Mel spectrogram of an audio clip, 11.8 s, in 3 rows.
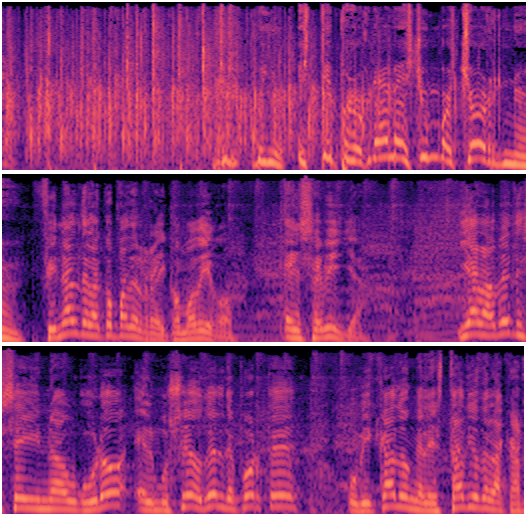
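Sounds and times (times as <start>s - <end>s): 
applause: 0.0s - 3.2s
speech: 1.6s - 11.7s.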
